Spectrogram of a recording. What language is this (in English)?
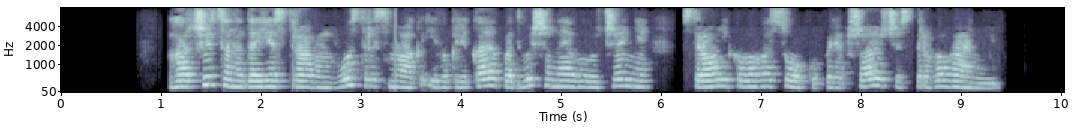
Belarusian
